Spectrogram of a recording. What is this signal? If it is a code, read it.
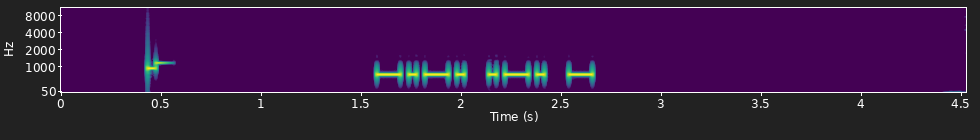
Morse code, heard as a keyed tone, about 32 wpm, 700 Hz. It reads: CRT
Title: USA Call Sign Postfixes - 3 Letters 30wpm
